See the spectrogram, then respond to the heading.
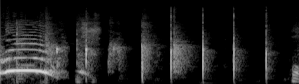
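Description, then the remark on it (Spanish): A brief voice gives way to a short run of steady, rhythmic clapping, about six crisp claps in unison, fairly loud, before another voice cuts in at the end. “¿Por qué aplaudís?”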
